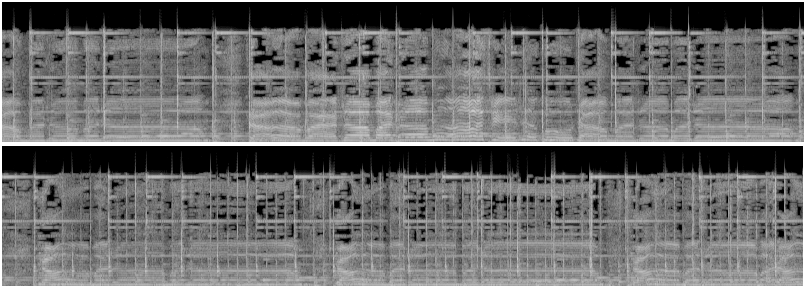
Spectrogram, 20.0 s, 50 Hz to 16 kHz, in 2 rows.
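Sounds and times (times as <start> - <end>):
devotional song melody: 0.0 - 20.0.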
